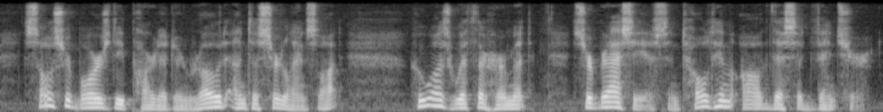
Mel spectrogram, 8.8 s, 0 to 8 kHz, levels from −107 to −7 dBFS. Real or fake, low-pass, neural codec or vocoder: real; 7.2 kHz; none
